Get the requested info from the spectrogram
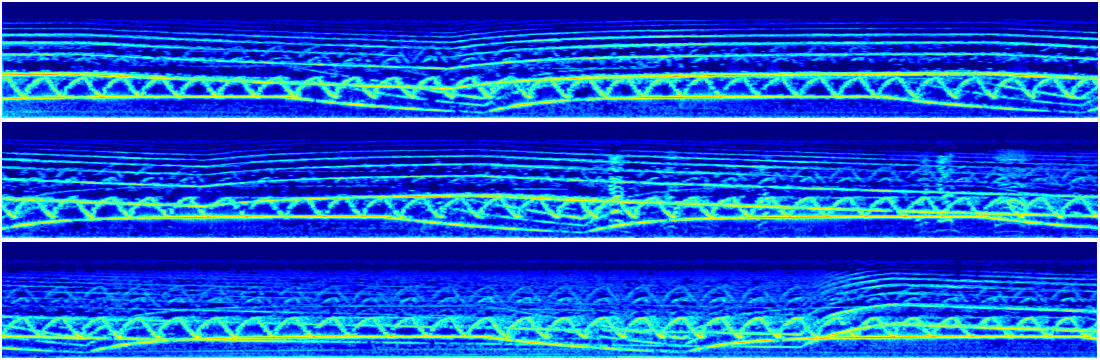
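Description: Several emergency sirens wailing at once, heard from inside a moving fire truck's cab. One siren rises, holds and falls again about every six seconds. A second, higher one sweeps up and down more slowly, and a fast yelping warble runs over both. Under them is a low engine and road rumble that grows louder past the middle.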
